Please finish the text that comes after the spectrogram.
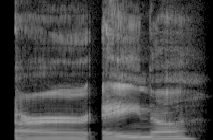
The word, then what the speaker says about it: Iryna: Iryna is pronounced Iryna. I've heard it pronounced.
